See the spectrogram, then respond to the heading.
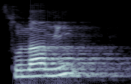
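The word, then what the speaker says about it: tsunami: सुनामी, यहां T silent रहेगा। सुनामी एक जापानीज वर्ड है।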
